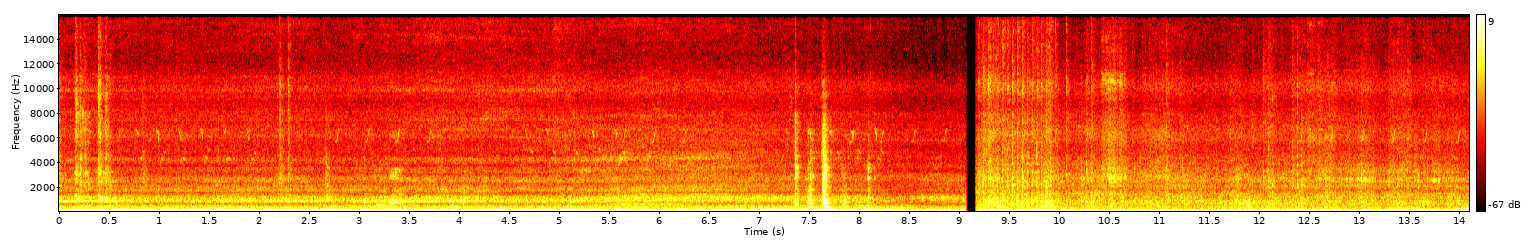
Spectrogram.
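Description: JCB backhoe loader's diesel engine running steadily while the backhoe works a sand pile, with a couple of sharp metallic clanks about seven and a half seconds in. After a brief break in the sound near nine seconds, the engine is louder and rougher.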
